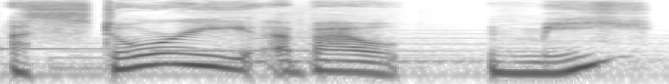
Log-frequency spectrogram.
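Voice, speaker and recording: A woman voicing an earnest, gentle dragonborn boy in a video game, soft-spoken and wistful. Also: sits low, lively intonation, takes it slowly, music in the background. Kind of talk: video game character acting.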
